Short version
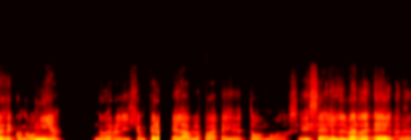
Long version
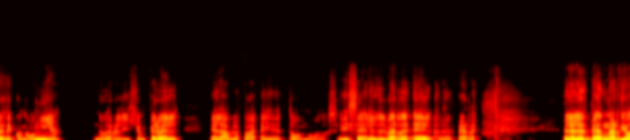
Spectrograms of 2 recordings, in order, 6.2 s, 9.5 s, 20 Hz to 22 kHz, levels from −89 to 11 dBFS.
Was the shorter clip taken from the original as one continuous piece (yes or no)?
no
